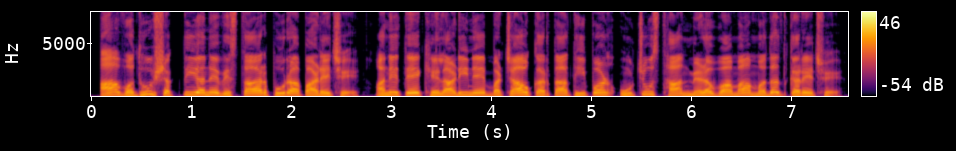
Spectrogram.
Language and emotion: Gujarati, neutral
